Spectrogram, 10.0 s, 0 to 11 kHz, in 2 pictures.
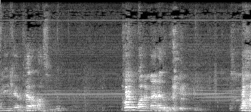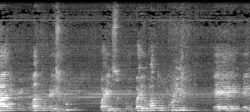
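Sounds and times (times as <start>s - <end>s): steady electrical buzz: 0.0s - 10.0s
man speaking: 2.4s - 3.6s.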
